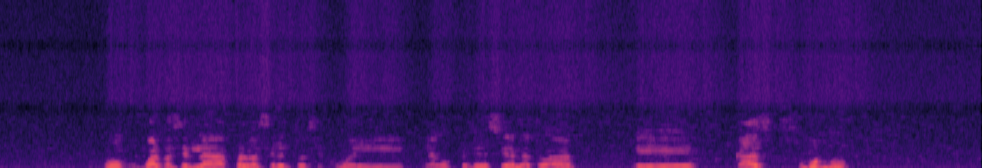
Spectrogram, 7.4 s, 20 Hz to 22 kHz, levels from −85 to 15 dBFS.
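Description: A speech recording carries noise suppressor artifacts throughout. The room noise, sitting about 12 dB under the voice, is pulled down by about 19 dB between phrases and swells back under them. On a spectrogram this appears as a gated, patchy noise floor with residual specks. The suppressor also produces speech cut by the noise suppressor, mistaking quiet speech for noise. This happens at 0.79–1.39 s (down about 15 dB, roughly a third of a second affected), at 1.97–3.79 s (down about 22 dB, around a second in total), and at 5.73–6.08 s (down about 19 dB, a fifth of a second). In these spans the waveform shows dips and the spectrogram shows missing speech energy, so the sounds come across faint or swallowed.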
